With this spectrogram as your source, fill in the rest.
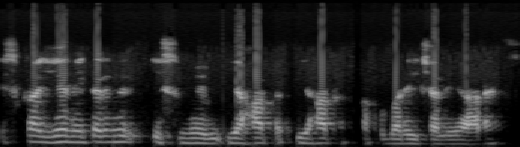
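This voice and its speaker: A man gives a quick, informal exam-prep lesson, often putting a question and then answering it himself. He sits a little back from the mic, and the recording sounds muffled and lo-fi. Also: mid-range voice, darkish tone. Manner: fast, chatty, often asks and answers own questions. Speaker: exam coaching teacher. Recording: dull, slightly distant mic.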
